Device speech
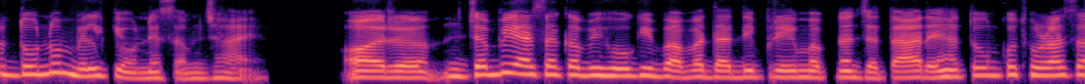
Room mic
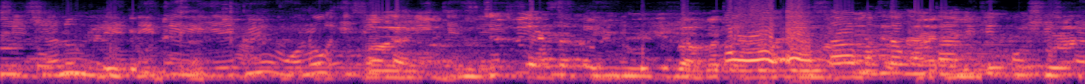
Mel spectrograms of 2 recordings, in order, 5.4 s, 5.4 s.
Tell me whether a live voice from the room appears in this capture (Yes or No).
Yes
